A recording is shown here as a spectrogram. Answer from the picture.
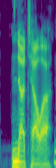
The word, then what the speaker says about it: Nutella: And Ferrero, which makes those, also makes Nutella, which I've heard some people pronounce Nutella. How do you pronounce it? – Nutella.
